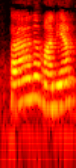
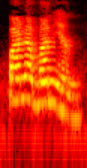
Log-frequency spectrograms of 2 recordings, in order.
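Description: First: Said in the usual way. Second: Panamanian said slowly, each syllable clear; slow model word. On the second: Shown as a demonstration. Teacher models Panamanian slowly for students, careful pronunciation. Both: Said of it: "que no tenemos también el nian".

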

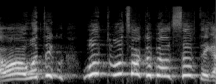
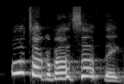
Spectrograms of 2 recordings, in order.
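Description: First: Imitating a friend's accent, much higher pitched; a quick put-on accent, voice jumping way up; Ike's accent. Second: Put-on second try at the friend's accent, much higher; "We'll" lifted high in a put-on accent; Ike's accent again. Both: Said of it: "I can't do a, his accent".

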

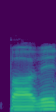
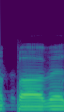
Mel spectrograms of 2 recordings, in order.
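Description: First: ਪਾਵੇ with a closed "e" ending; mispronunciation demo. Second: ਪਾਵੈ with an open "ai" ending; correct pronunciation. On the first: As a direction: say ਪਾਵੇ as "paa-vay", narrow final vowel. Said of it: "ਪਾਵੇ ਨਹੀਂ ਪੜ੍ਹਨਾ". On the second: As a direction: say ਪਾਵੈ as "paa-vai", wide final vowel. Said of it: "ਪਾਵੈ ਦਲਾਵਾਂ ਦੇ ਨਾਲ". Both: Shown as a demonstration.

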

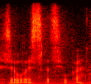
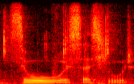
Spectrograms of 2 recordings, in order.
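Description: First: Breathy whisper, no voice at all; soft pleased whisper under the breath. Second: Said in the usual way. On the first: Real, not acted. Pleased with a game move.

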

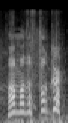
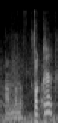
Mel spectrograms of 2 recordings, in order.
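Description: First: High, loud challenging shout; shouted taunt. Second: Said in the usual way. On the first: Real, not acted. Player taunting his game opponent, shouted taunt. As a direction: yell the challenge in his face.

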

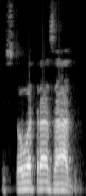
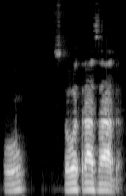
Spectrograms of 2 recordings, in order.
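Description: First: "atrasado" ending in a clear -o sound; masculine ending. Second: "atrasada" ending in a clear -a sound; feminine ending. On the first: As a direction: say "atrasado" with the final o. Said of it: "For man". ("atrasado" com o final bem marcado) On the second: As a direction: say "atrasada" with the final a. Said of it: "for woman". ("atrasada" com o final bem marcado) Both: Shown as a demonstration.

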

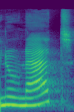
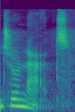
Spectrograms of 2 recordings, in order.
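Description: First: "internet" with silent first T; American INTERNET. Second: "internet" with first T sounded; British INTERNET. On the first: Teacher offering American option, silent-T pronunciation. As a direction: say "internet" as "innernet". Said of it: "يا إما أمريكاني". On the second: Teacher offering British option, full-T pronunciation. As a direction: clear "in-ter-net", both Ts. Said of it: "يا إما بريطاني". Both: Shown as a demonstration.

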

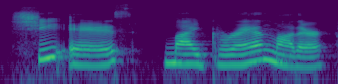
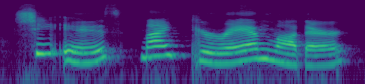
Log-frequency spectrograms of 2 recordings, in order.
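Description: First: Said in the usual way. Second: Slow, cutesy affectionate delivery; more lovingly. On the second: Shown as a demonstration. Teacher models loving words about grandma, more lovingly. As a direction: say it adoringly, lingering on "my grandmother". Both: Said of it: "좀 더 사랑스럽게".

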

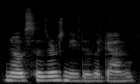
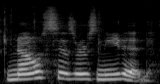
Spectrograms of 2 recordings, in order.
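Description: First: Said in the usual way. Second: "No" stretched high and loud, slowly; stress on No. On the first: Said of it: "repeated plainly". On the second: Shown as a demonstration. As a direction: hit "No scissors needed" slowly and proudly. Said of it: "triumphant reveal".

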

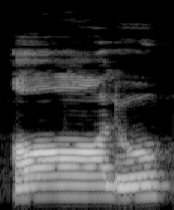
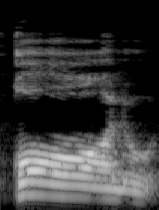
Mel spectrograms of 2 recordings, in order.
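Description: First: قالوا with a full, open "qaa", lips unrounded; heavy open qaf. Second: قالوا turned into "qoolu" with rounded lips. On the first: Teacher models the natural madd: open heavy qaa in قالوا. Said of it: "مفتوحة القاف، بعدها ألف مفخمة". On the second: Teacher shows what not to say: lip-rounded "qo" in قالوا. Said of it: "لا تكور الشفاه". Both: Shown as a demonstration.

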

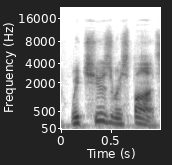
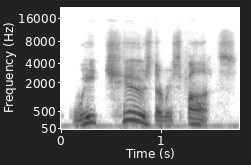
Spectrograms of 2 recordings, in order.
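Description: First: Said in the usual way. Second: Slow and softer, each word weighed; drawn-out, softer "We choose the response."; slow emphasis. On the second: Shown as a demonstration. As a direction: spell out "We choose the response." slowly and softly, word by word.

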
